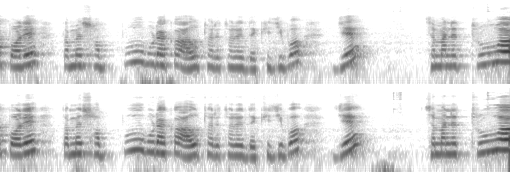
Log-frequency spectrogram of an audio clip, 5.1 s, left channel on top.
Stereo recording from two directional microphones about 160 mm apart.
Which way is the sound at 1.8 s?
50° right (ahead or behind).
